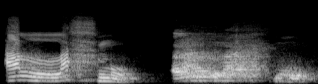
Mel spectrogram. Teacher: Contoh seperti al-lahmu, lam bertemu lam, ya kan? Makhrajnya sama. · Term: idgham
